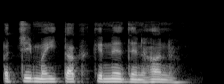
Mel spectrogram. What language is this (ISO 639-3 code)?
pan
